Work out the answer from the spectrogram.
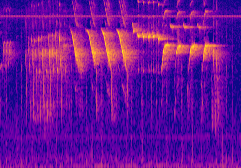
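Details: Gloster canary singing in a training recording, with a soft buzzy roll giving way to a run of loud downslurred whistled notes repeated about four times a second.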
